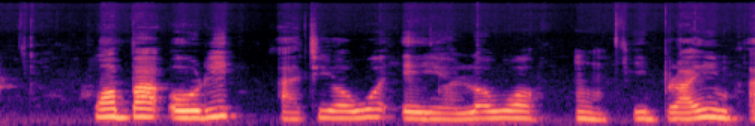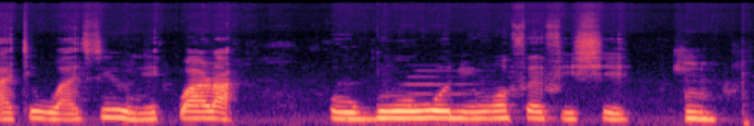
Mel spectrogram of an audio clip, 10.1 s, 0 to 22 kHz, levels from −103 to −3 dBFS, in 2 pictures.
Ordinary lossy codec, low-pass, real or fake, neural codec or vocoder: none; 19.8 kHz; fake; vocoder, 48 kHz, 128 mel bands, Vocos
